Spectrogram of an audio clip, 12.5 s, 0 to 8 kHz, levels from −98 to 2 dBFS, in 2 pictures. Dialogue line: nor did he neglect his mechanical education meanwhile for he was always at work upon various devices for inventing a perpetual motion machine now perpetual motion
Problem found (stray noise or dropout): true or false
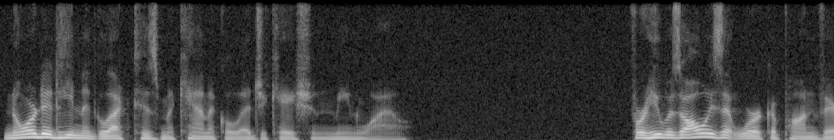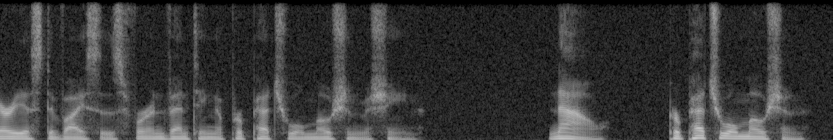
false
